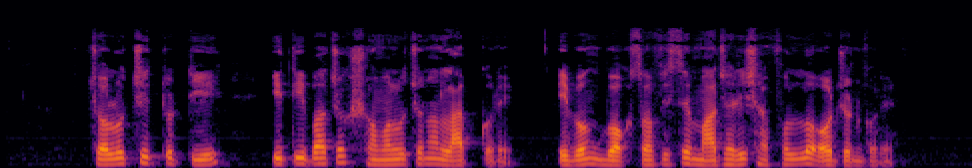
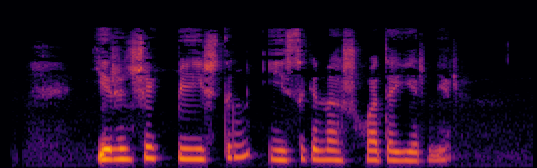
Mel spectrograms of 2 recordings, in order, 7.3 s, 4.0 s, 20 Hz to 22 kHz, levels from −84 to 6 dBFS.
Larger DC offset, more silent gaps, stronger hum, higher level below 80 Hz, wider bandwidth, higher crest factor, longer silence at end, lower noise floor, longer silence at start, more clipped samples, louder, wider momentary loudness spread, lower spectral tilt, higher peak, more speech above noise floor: neither; neither; neither; first, -64 dBFS vs -76 dBFS; about the same, 11.5 kHz vs 11.5 kHz; about the same, 22 dB vs 20 dB; about the same, 0.6 s vs 0.6 s; first, -72 dBFS vs -51 dBFS; about the same, 0.65 s vs 0.7 s; neither; about the same, -25 LUFS vs -24 LUFS; about the same, 13 LU vs 12 LU; about the same, -5 dB/octave vs -4 dB/octave; about the same, -4 dBFS vs -6 dBFS; first, 47 dB vs 28 dB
